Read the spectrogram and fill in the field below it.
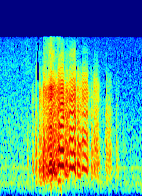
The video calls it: Sugar Glider Growl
